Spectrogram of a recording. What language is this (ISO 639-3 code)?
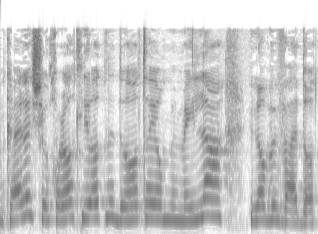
heb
